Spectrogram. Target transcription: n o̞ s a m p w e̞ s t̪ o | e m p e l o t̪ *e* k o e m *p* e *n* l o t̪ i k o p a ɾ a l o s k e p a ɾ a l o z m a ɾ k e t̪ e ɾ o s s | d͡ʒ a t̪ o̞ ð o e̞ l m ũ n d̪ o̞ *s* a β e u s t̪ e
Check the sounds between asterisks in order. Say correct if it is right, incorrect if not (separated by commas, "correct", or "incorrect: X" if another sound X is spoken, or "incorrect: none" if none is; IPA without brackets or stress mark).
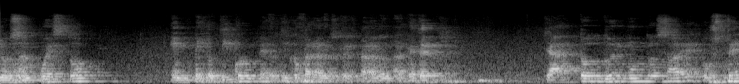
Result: incorrect: i, correct, incorrect: none, correct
